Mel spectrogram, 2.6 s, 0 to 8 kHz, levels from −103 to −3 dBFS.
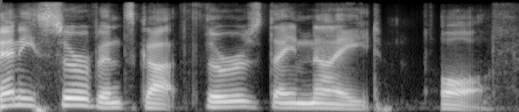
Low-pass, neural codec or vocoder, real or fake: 7.2 kHz; codec, 16 kHz, 4 kbps, X-Codec, HuBERT features, trained on balanced general audio; fake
